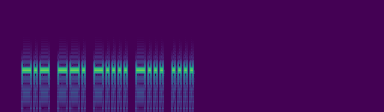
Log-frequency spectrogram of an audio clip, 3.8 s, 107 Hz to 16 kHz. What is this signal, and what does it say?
Morse code, heard as a keyed tone, about 37 wpm, 700 Hz. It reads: KG6BH
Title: USA Call Signs - 5 Characters - Repeated 2x - 40wpm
